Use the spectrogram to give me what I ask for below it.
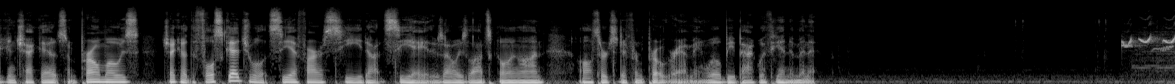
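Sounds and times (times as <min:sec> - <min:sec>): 
speech: 0:00.0 - 0:08.3
low hum: 0:00.0 - 0:11.7
wood thrush singing bright fluty whistled notes: 0:11.2 - 0:11.7.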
